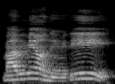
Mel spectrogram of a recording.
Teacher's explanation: 만며느리는 받침 디귿이 비음 미음과 만나서 비음 니은으로 바뀌었습니다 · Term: 비음화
